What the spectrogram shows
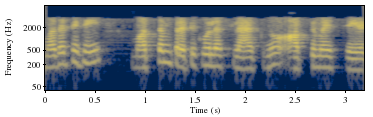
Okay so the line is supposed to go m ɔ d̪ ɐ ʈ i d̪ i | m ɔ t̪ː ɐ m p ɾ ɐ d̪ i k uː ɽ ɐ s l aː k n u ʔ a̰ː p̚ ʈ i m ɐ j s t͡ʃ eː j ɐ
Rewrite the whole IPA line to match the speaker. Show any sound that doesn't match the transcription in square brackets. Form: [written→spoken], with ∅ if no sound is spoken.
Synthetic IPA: m ɔ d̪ ɐ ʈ i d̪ i | m ɔ t̪ː ɐ m p ɾ ɐ [d̪→t̪] i k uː [ɽ→l] ɐ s l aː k n u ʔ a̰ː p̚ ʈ i m ɐ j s t͡ʃ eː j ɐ

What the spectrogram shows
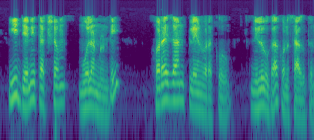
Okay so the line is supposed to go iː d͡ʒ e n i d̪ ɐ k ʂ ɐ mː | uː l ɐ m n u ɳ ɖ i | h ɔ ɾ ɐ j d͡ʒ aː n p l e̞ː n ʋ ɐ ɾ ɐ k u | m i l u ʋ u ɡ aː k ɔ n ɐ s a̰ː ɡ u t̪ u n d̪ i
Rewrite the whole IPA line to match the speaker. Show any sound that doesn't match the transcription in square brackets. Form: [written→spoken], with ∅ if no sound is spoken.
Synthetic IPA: iː d͡ʒ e n i [d̪→t̪] ɐ k ʂ ɐ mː | uː l ɐ m n u ɳ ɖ i | h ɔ ɾ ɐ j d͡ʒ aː n p l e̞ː n ʋ ɐ ɾ ɐ k u | [m→n] i l u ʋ u ɡ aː k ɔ n ɐ s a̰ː ɡ u t̪ u n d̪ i

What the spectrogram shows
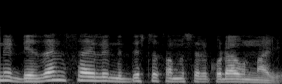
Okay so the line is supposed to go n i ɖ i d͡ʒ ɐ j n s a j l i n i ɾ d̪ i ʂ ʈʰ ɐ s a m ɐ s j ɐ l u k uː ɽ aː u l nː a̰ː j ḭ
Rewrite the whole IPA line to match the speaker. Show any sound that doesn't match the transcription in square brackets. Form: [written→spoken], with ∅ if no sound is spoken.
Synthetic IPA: n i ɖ i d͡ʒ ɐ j n s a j l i n i ɾ d̪ i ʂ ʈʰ ɐ s [a→ɐ] m ɐ s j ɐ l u k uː ɽ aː u [l→∅] nː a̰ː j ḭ

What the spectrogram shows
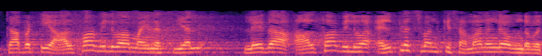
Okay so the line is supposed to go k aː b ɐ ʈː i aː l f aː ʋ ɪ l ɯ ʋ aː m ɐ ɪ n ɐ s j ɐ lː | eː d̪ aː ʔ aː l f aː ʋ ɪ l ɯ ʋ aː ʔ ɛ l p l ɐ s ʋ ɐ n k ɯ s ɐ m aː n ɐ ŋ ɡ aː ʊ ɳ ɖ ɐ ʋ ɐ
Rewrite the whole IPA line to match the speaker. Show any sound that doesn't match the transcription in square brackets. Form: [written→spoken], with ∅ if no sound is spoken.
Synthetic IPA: k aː b ɐ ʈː i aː l f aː ʋ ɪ l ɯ ʋ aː m ɐ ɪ n ɐ s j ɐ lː | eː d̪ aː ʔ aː l f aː ʋ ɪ l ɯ ʋ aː ʔ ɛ l p l ɐ s ʋ ɐ n k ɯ s ɐ m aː n ɐ ŋ ɡ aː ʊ ɳ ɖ ɐ ʋ ɐ

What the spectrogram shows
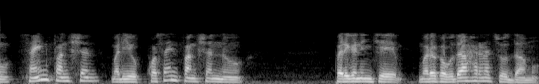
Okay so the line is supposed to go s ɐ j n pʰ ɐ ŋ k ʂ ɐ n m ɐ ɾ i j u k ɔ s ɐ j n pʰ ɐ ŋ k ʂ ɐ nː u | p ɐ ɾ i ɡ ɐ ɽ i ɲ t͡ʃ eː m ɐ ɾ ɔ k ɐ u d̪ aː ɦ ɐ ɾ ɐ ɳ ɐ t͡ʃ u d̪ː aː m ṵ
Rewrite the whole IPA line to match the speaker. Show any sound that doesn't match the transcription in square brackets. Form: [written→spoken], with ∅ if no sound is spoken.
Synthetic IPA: s ɐ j n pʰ ɐ ŋ k ʂ ɐ n m ɐ ɾ i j u k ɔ s ɐ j n pʰ ɐ ŋ k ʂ ɐ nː u | p ɐ ɾ i ɡ ɐ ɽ i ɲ t͡ʃ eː m ɐ ɾ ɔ k ɐ u d̪ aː ɦ ɐ ɾ ɐ ɳ ɐ t͡ʃ [u→uː] d̪ː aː m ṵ

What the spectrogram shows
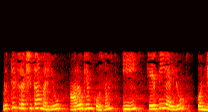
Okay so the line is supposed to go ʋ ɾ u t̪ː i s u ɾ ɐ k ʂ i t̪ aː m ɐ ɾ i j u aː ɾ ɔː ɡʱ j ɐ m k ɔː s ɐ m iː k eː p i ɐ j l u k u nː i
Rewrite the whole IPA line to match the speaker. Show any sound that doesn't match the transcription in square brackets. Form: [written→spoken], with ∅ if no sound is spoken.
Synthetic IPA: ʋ ɾ u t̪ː i s u ɾ ɐ k ʂ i t̪ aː m ɐ ɾ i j u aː ɾ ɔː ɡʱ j ɐ m k ɔː s ɐ m iː k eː p i ɐ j l u k [u→o] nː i

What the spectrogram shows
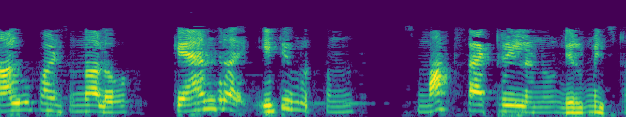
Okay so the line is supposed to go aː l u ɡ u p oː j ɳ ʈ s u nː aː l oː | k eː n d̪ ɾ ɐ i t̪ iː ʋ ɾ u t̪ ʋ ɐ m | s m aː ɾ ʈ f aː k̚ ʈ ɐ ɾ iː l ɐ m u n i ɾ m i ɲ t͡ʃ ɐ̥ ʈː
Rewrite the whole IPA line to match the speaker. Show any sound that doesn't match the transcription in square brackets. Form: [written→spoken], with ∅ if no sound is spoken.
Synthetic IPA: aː l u ɡ u p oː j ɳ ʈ s u nː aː l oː | k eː n d̪ ɾ ɐ i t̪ [iː→i] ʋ ɾ u t̪ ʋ ɐ m | s m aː ɾ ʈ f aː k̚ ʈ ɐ ɾ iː l ɐ [m→n] u n i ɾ m i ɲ t͡ʃ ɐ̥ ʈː

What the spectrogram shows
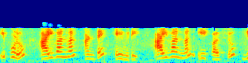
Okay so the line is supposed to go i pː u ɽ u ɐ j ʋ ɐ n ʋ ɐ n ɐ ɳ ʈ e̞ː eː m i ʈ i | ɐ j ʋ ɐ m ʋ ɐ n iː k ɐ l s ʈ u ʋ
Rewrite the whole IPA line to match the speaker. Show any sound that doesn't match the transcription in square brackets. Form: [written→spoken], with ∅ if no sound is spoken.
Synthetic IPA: i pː u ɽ u ɐ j ʋ ɐ n ʋ ɐ n ɐ ɳ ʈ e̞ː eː m i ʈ i | ɐ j ʋ ɐ [m→n] ʋ ɐ n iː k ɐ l s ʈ u ʋ

